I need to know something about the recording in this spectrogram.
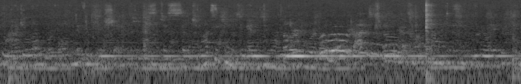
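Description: People talk and murmur in a large echoing hall.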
